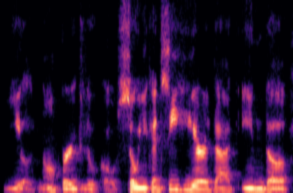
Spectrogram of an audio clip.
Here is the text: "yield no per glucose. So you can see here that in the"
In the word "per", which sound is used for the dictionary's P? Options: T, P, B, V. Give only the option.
B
